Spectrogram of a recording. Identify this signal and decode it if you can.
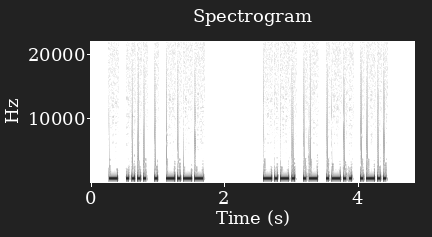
Morse code, heard as a keyed tone, about 28 wpm, 700 Hz. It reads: THEY CALL
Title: 3x Word-Spacing - Sentences from Top 500 Words - 28wpm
